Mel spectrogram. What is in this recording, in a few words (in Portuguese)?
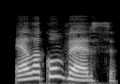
"ela conversa", portugues; conversar; portugues/verbos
